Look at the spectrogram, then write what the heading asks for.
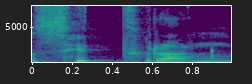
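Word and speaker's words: שֵׁת: 어 셋 아까 말씀드렸죠 셋 하나 둘 셋이 아니라니까요 히브리 원어로 발음하면 세트라는 거예요 세트 트라는 발음이 붙어야 돼 세트 근데 이건 무슨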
